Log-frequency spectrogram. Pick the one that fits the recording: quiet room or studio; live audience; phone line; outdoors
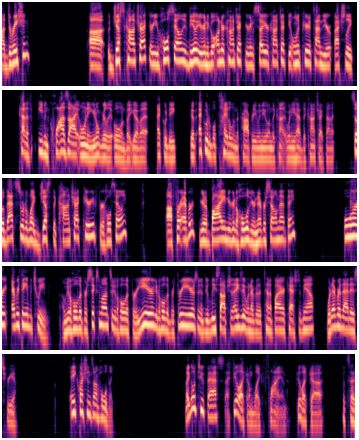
live audience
